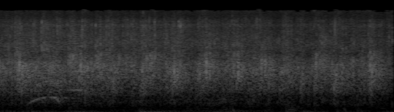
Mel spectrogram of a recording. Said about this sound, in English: Why don't we give the Lord a big old clap in here?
